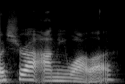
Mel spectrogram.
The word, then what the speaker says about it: Bushra Amiwala: Take and Bushra, how do you say your name so I don't want to mispronounce it again? Bushra Amiwala. Bushra Amwala.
